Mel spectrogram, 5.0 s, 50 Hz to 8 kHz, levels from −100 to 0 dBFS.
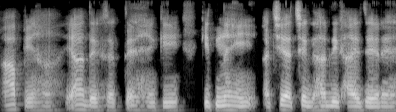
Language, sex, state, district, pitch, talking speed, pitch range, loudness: Hindi, male, Bihar, Supaul, 105 Hz, 180 wpm, 105-110 Hz, -21 LUFS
